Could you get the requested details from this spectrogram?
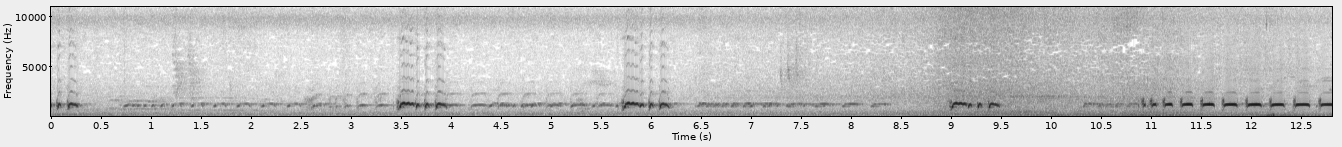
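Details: A zebra dove, a local bird, sings soft, rapid cooing trills in phrases, ending in a series of clear rhythmic coos.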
